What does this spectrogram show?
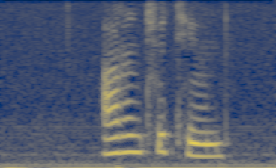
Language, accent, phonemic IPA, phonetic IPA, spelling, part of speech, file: Armenian, Eastern Armenian, /ɑrənt͡ʃʰuˈtʰjun/, [ɑrənt͡ʃʰut͡sʰjún], առնչություն, noun, Hy-առնչություն.ogg
- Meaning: relation; link, connection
